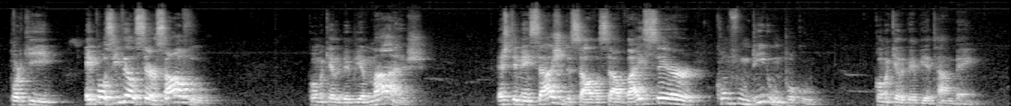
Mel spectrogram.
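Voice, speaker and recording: Talking very slowly with long, frequent pauses, a man with an English accent swings his pitch very widely in a room with audible echo. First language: English (speaking Portuguese). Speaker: Bible teacher. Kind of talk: Bible study lecture. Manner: halting, with fillers.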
